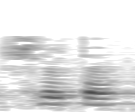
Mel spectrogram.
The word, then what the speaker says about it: shruta: Should say shru, shruta. – It's a short. Yeah, should be a short U there.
